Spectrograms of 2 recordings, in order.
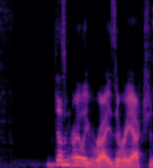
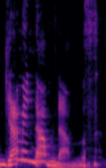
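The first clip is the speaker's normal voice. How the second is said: put-on slow, drawn-out old lady voice; 5 semitones higher, slower than usual. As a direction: say it like a sweet old granny. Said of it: "she's got a new voice already".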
